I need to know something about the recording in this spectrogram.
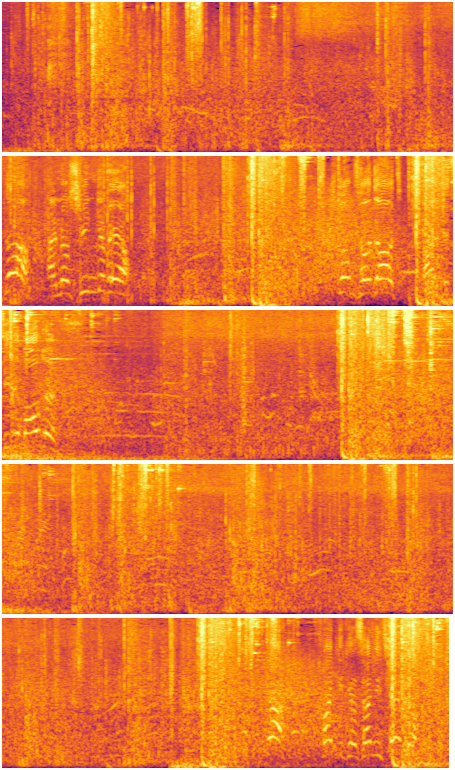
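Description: A bolt-action rifle fires sharp single shots.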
